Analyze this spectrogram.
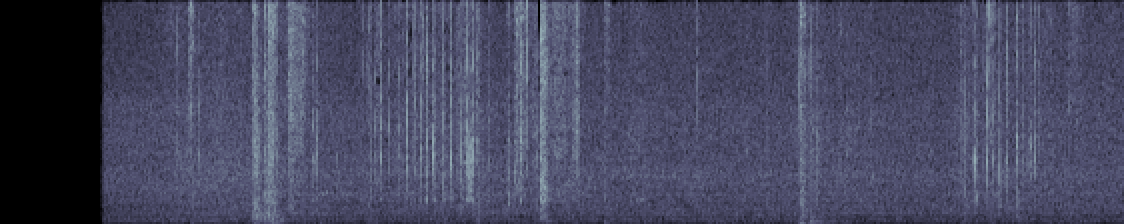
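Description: Handling noise from a handheld camera being moved around, with a steady background hum and crackles, and two sharp knocks about two seconds apart from four. It starts after a brief silence.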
